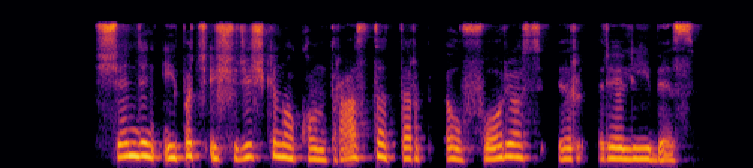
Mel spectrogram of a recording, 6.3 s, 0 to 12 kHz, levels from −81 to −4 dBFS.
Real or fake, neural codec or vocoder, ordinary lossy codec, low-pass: real; none; AAC, 64 kbps; 7.2 kHz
